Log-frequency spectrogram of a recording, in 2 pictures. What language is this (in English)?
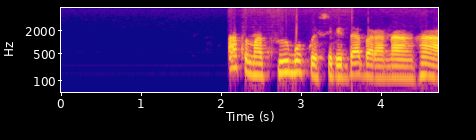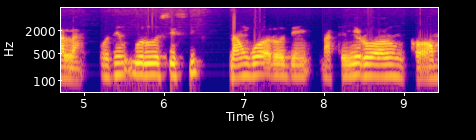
Igbo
